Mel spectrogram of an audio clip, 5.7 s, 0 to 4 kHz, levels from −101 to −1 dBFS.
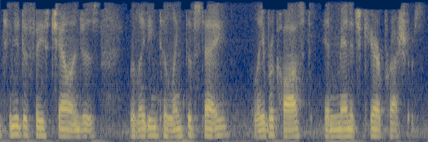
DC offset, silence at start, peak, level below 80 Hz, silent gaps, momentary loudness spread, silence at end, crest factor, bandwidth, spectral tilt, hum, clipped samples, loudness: under 0.1%; 0 s; -10 dBFS; -62 dBFS; none; 9 LU; 0 s; 18 dB; 4 kHz; -5 dB/octave; none; under 0.1%; -29 LUFS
